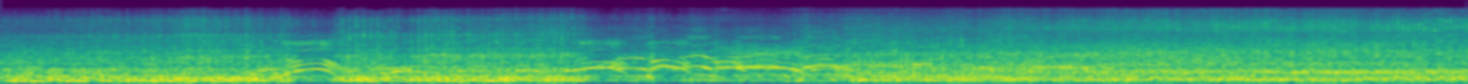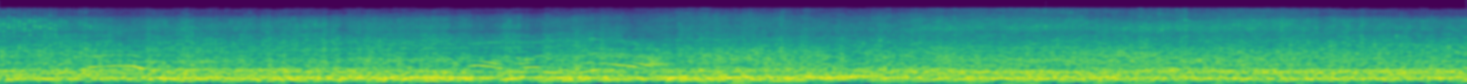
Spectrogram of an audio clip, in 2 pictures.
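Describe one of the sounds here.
Many small kart engines buzz and whine loudly as the karts race past.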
